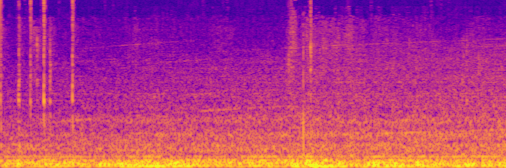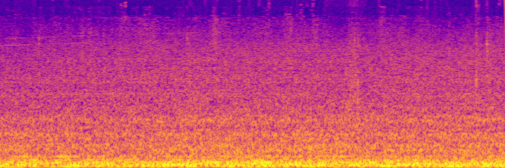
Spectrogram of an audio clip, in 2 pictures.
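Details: Electric vehicle driving with a steady low rumble and no engine sound: a bad wheel bearing growling.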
